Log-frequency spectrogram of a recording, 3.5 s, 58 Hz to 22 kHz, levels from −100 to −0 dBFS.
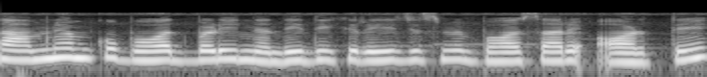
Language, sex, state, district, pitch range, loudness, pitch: Hindi, female, Chhattisgarh, Raigarh, 210-230 Hz, -15 LUFS, 220 Hz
